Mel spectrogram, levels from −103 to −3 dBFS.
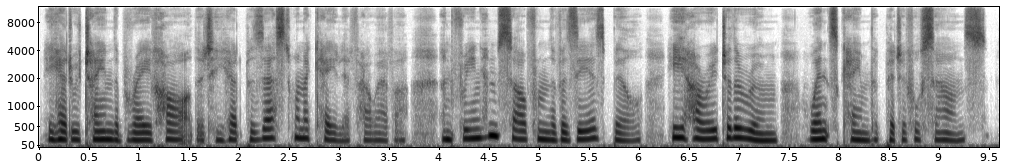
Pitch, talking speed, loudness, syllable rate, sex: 190 Hz, 195 wpm, -17 LUFS, 5.2 syllables/s, female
